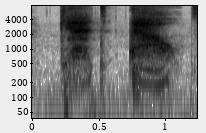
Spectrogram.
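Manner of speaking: hushed whisper, close to the ear. Reading an email aloud, the line a voice said in her ear: whispered. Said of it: "I hear a man's voice whisper in my ear".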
